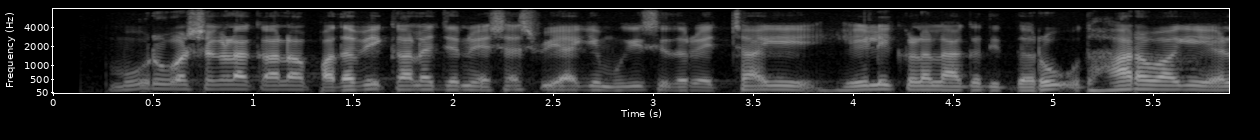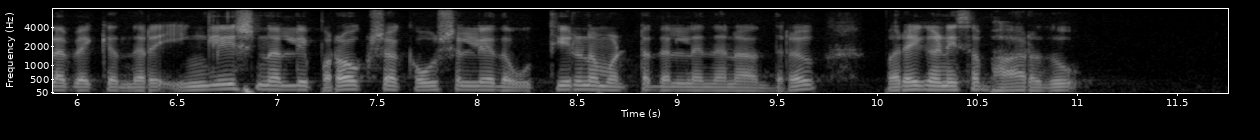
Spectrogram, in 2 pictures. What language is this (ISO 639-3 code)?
kan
